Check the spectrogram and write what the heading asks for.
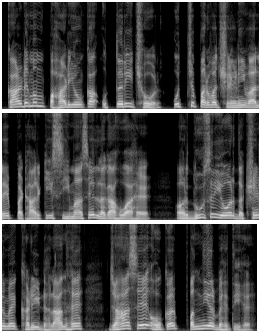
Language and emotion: Hindi, neutral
